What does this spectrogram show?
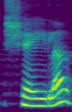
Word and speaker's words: Sheila: And so my name is pronounced Shayla, but spelled like Sheila.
